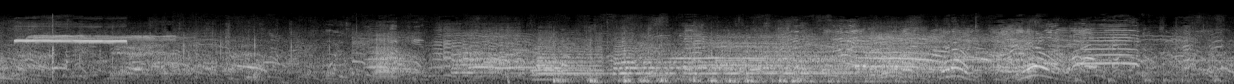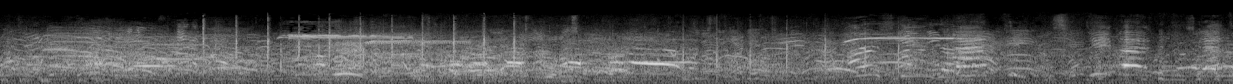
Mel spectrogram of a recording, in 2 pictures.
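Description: Football crowd in the stands shouting and cheering, many voices overlapping. High held whistle blasts come at the start, again about fifteen seconds in, and once more near the end.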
